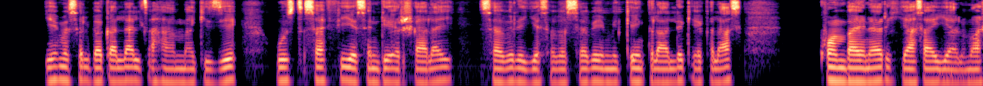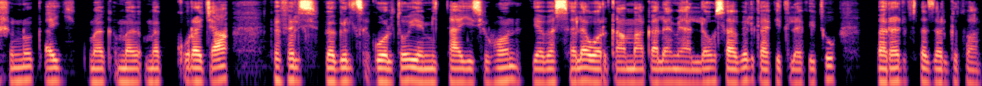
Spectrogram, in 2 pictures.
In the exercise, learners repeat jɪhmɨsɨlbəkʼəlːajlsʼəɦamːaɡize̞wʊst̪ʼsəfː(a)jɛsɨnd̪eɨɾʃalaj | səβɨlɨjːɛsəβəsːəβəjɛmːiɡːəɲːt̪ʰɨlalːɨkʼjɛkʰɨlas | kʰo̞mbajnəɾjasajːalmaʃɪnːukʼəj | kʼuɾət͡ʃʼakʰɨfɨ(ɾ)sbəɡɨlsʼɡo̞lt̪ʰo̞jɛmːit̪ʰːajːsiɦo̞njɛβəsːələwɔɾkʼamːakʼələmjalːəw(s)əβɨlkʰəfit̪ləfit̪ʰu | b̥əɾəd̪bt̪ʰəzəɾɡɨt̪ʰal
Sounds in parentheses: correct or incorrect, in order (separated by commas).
incorrect, incorrect, correct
